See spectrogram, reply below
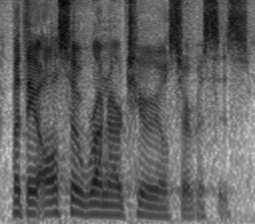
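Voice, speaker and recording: A man in his thirties who was raised in Tanzania eagerly explains his research while answering interview questions as a guest. His voice is medium-pitched and a little fast, with many fillers.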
